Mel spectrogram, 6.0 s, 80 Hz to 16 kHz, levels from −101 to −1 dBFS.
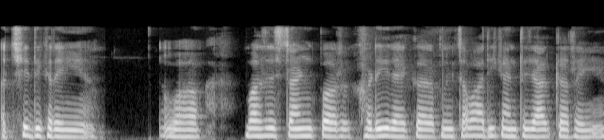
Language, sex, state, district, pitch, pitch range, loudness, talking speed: Hindi, female, Goa, North and South Goa, 185 Hz, 175-195 Hz, -17 LUFS, 170 wpm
